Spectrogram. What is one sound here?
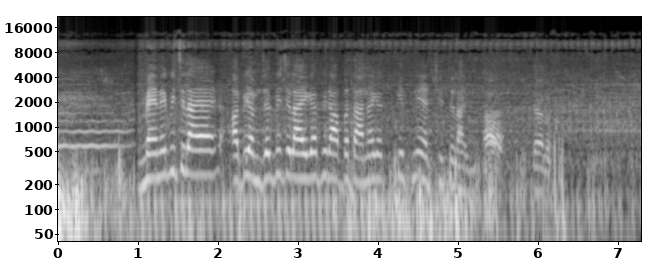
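A young woman laughs and talks with animation close by.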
